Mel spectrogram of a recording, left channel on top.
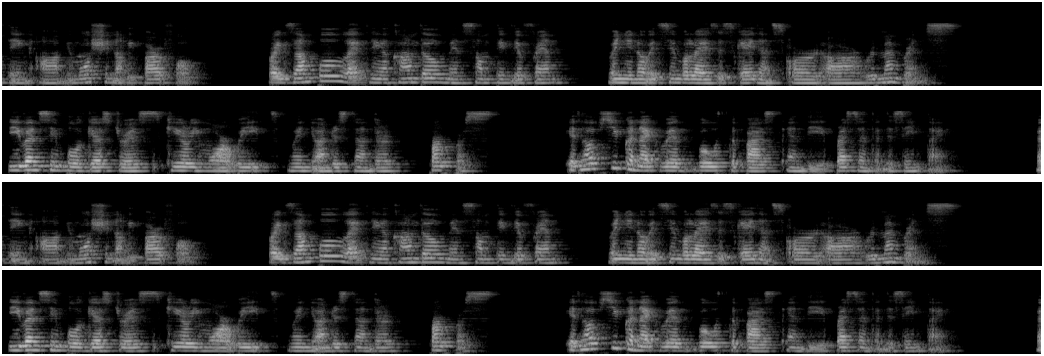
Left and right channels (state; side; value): normal; both; correlation 0.85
